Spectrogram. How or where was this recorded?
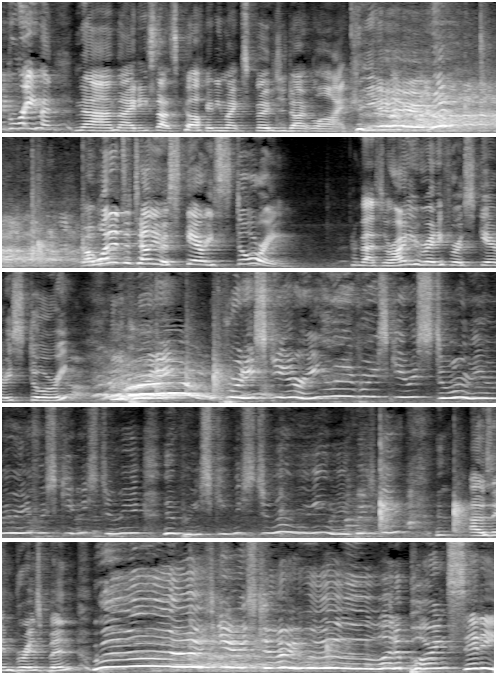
live audience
